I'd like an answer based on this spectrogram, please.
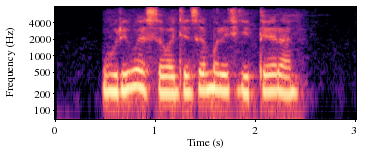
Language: Kinyarwanda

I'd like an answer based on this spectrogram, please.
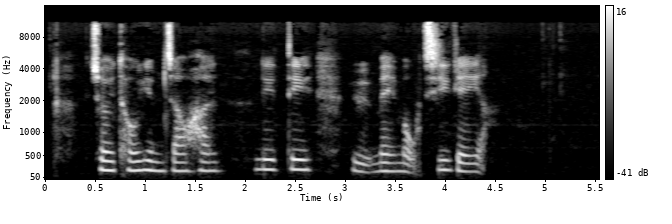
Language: Cantonese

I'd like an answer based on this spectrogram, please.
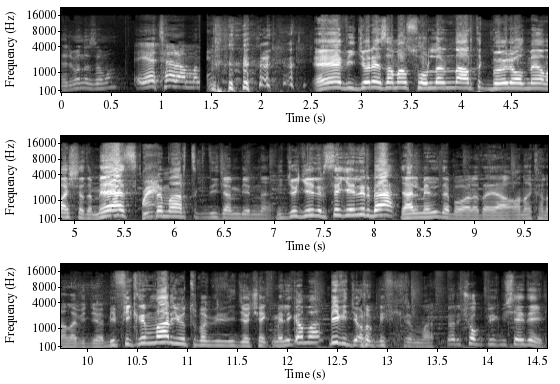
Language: Turkish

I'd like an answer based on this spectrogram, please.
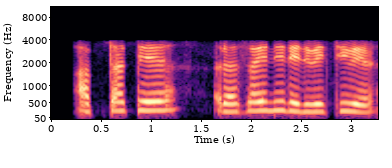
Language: Marathi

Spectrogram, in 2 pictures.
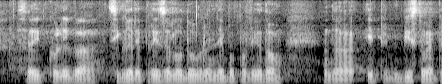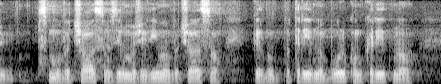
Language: Slovenian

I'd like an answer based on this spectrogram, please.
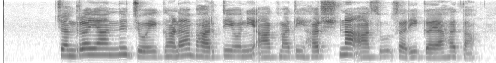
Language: Gujarati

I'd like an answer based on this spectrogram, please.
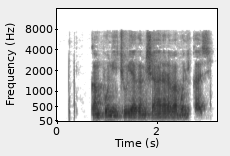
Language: Taita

